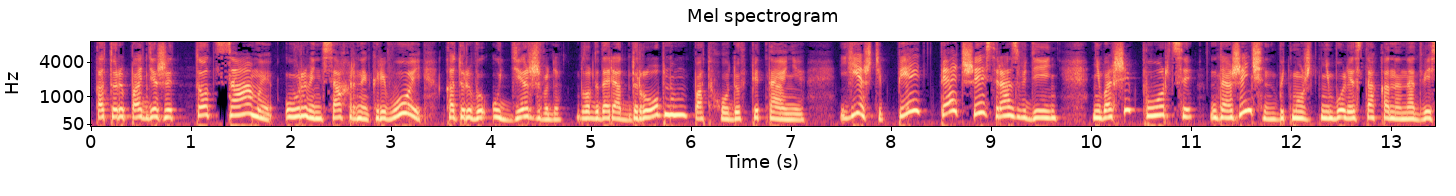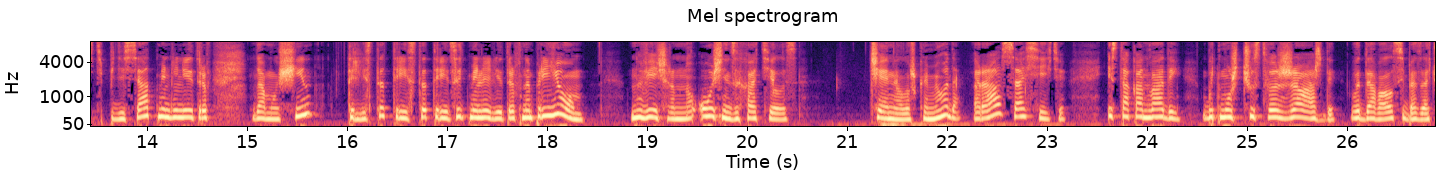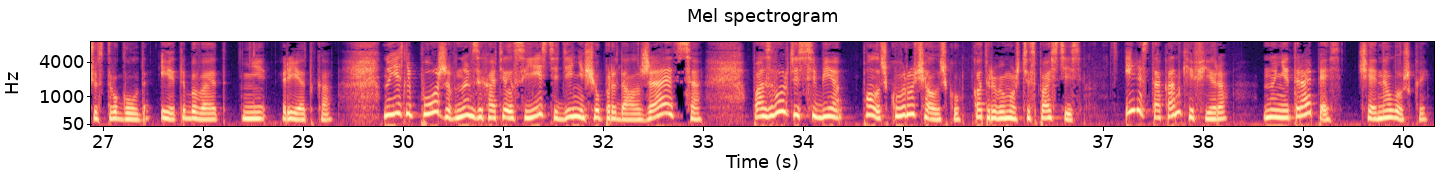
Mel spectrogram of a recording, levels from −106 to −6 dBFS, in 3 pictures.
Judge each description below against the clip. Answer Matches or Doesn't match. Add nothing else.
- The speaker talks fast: Doesn't match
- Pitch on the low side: Doesn't match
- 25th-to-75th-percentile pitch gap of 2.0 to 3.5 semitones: Doesn't match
